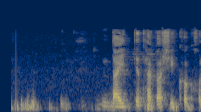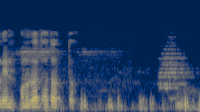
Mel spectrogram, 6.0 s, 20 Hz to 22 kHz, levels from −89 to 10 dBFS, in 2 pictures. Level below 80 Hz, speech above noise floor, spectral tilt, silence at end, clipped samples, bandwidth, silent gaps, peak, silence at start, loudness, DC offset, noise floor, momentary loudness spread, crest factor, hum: -58 dBFS; 26 dB; -4.5 dB/octave; 0 s; under 0.1%; 7.8 kHz; none; -2 dBFS; 0.15 s; -22 LUFS; under 0.1%; -46 dBFS; 20 LU; 22 dB; none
